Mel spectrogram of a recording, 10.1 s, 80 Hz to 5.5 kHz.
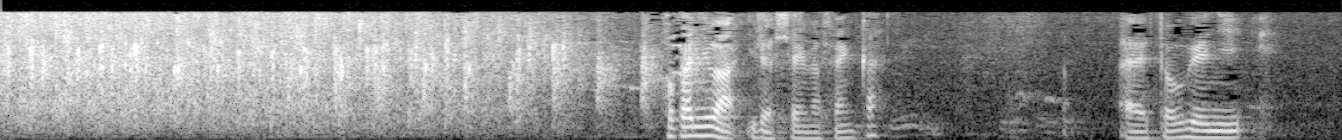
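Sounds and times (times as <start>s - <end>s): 
audience applause: 0.0s - 5.4s
speech: 5.0s - 6.7s, 8.4s - 9.5s.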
